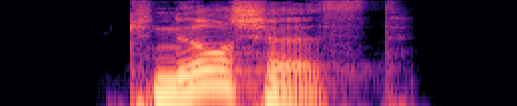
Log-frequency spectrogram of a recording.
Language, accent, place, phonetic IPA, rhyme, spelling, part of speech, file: German, Germany, Berlin, [ˈknɪʁʃəst], -ɪʁʃəst, knirschest, verb, De-knirschest.ogg
- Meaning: second-person singular subjunctive I of knirschen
